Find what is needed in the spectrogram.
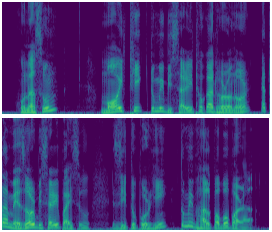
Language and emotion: Assamese, happy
